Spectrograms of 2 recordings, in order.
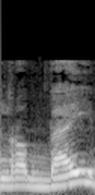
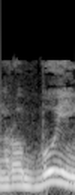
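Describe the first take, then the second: First: The double b is followed by an a vowel. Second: The double b is followed by a u vowel. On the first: "bukan Robbai" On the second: "bukan Robbui, enggak boleh"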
